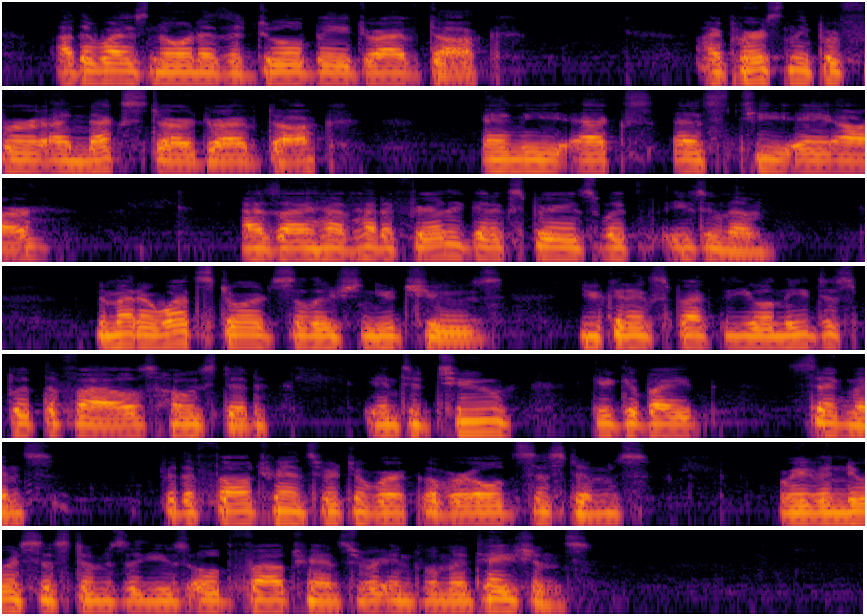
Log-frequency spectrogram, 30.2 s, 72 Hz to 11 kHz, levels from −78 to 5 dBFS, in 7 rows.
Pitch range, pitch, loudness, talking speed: 80-90 Hz, 85 Hz, -22 LUFS, 150 wpm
